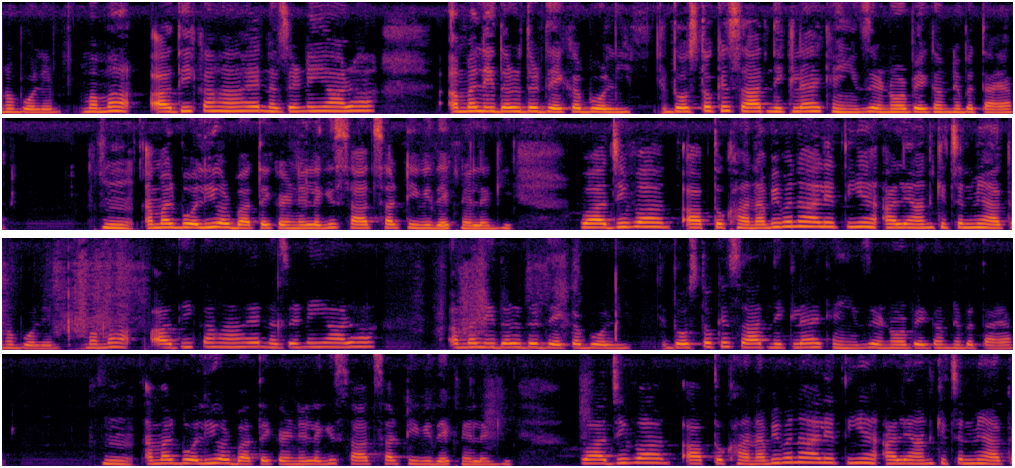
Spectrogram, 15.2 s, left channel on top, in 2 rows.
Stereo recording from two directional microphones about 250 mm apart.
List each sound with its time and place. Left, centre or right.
0.0 s speech: left
1.1 s speech: left
3.3 s a woman's voice: left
